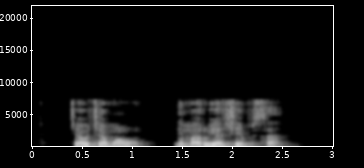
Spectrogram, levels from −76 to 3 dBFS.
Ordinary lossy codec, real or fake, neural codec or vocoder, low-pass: AAC, 32 kbps; fake; vocoder, 24 kHz, 100 mel bands, Vocos; 7.2 kHz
